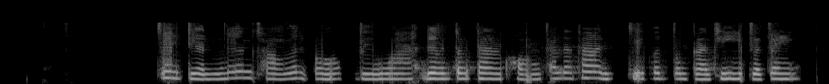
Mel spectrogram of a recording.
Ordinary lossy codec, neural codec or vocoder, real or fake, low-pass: none; codec, 16 kHz in and 24 kHz out, 0.6 kbps, FireRedTTS-2 codec; fake; 7.2 kHz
